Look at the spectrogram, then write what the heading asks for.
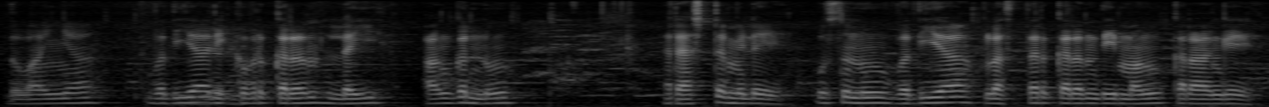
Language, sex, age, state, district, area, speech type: Punjabi, male, 30-45, Punjab, Muktsar, rural, spontaneous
